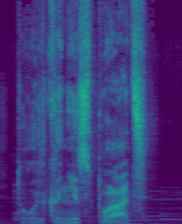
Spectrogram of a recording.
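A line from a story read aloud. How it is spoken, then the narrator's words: Muttered. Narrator (Russian): Пробормотал он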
